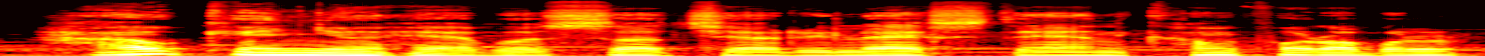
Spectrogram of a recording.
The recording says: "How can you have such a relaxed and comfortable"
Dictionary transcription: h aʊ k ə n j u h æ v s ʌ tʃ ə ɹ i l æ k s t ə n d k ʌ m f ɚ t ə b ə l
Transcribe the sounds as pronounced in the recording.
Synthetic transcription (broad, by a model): h aʊ k ə n j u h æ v s ʌ tʃ ə ɹ i l æ k s t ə n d k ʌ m f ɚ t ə b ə l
